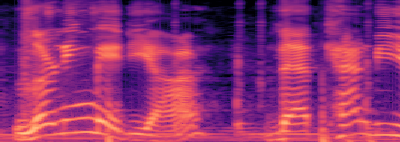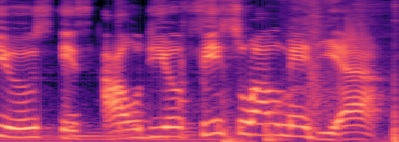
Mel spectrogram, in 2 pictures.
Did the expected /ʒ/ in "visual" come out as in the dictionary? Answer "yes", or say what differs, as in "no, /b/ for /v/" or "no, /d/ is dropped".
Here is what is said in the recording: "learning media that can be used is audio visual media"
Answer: no, /s/ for /ʒ/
